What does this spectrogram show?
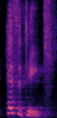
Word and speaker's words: hesitate: 28th word is, it's a commonly used word with the stress on the first syllable. And please tell me what do you mean by this word? Hesitate.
